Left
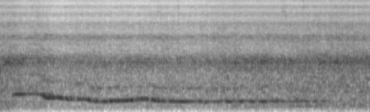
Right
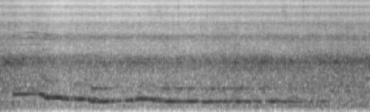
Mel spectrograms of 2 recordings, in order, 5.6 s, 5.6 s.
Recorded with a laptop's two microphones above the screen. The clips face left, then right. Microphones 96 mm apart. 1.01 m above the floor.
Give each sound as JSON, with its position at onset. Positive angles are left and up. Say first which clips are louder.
{"t": 0.2, "sound": "singing", "louder": "even", "side_deg": -5, "distance_m": 5.5}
